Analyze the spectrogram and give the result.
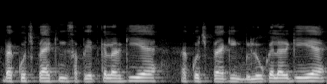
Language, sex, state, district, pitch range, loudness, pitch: Hindi, male, Uttar Pradesh, Shamli, 145-155 Hz, -16 LUFS, 150 Hz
